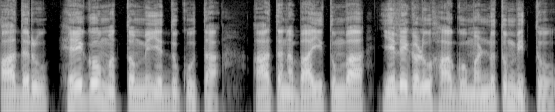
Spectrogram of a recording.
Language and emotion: Kannada, neutral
